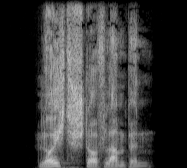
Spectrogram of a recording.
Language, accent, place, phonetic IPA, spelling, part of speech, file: German, Germany, Berlin, [ˈlɔɪ̯çtʃtɔfˌlampn̩], Leuchtstofflampen, noun, De-Leuchtstofflampen.ogg
- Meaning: plural of Leuchtstofflampe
